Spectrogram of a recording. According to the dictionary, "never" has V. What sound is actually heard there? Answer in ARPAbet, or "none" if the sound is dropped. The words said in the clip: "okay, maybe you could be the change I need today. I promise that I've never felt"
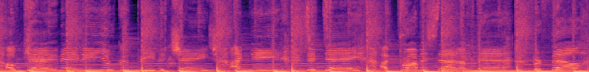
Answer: P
